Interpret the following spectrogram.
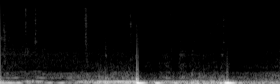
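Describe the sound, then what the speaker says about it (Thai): A Honda Civic engine turns over via a push start button, a close low rumble settling into idle with two soft thumps along the way. "สตาร์ทเครื่องยนต์นะคะ อย่าเบรกกดปุ่ม"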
